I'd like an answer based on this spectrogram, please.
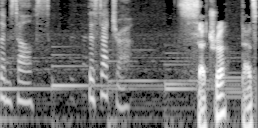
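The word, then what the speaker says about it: Cetra: They called themselves the Setra. Setra? That's how you pronounce it?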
